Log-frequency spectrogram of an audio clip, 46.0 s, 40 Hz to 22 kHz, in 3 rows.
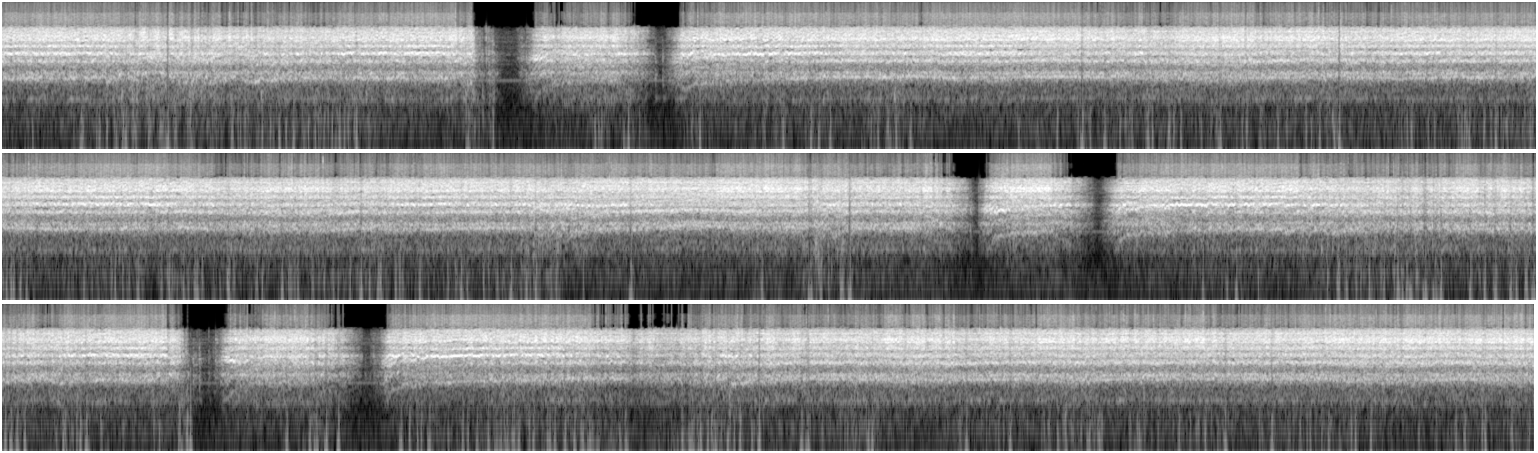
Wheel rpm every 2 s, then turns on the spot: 200, 200, 140, 130, 220, 220, 220, 230, 210, 220, 220, 220, 120, 150, 210, 210, 130, 140, 220, 220, 230, 240, 220.
none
